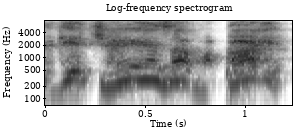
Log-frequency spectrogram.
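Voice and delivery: high-pitched outburst from the crowd; Malcolm X movie line. Retold or imitated. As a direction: call it out high, quoting a film. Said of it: "what was that from Malcolm X?".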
